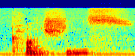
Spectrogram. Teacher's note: It has the SH sound in conscience, possibly because this is the sound it has in the connected words conscious, unconscious, and conscientious.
